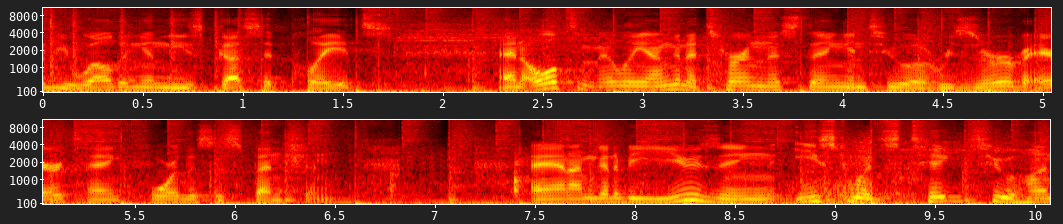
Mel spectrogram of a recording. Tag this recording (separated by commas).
Speech, Music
